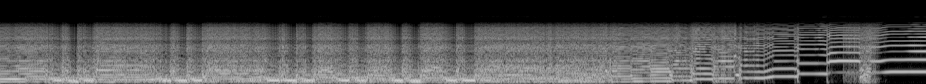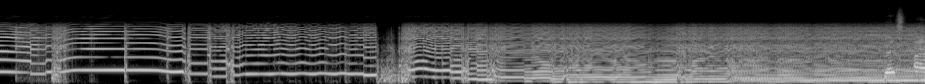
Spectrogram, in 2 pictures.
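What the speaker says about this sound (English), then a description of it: "So let's go through some sounds. This is the ENGL" A heavily distorted electric guitar through an ENGL E412XXL cabinet simulation plays chugging metal riffs and sustained notes, loud and saturated throughout, with no voices.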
